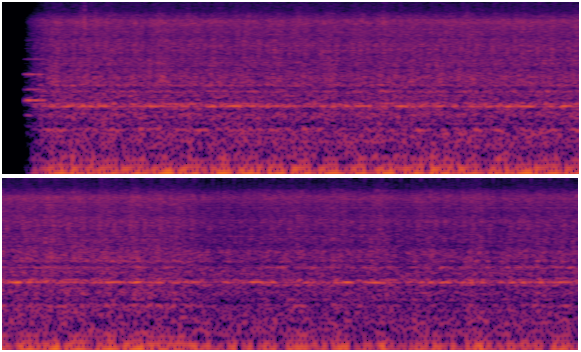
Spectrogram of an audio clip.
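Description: Idle with an irregular stumble and uneven low thump about every quarter second, engine missing on a cylinder, cause unknown.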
